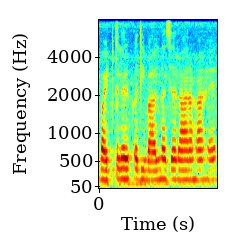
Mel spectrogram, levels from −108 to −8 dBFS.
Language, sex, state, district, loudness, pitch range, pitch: Hindi, female, Chhattisgarh, Raipur, -17 LUFS, 175-180 Hz, 175 Hz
